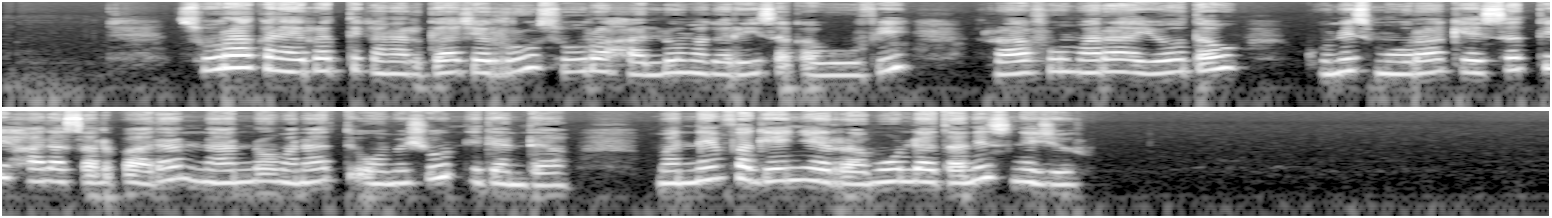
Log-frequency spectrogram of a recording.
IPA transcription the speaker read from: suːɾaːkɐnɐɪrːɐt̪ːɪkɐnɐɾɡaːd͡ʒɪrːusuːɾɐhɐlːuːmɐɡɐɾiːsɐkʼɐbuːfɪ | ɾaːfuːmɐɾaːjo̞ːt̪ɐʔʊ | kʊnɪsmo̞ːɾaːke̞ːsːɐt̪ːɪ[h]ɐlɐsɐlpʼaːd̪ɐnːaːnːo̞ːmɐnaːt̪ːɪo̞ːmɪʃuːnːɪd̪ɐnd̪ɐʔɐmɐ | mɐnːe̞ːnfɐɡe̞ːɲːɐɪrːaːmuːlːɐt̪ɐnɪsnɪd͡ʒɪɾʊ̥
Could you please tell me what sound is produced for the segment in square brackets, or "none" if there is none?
h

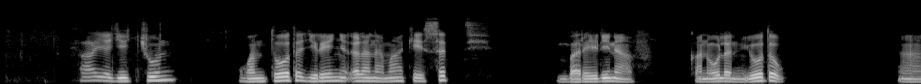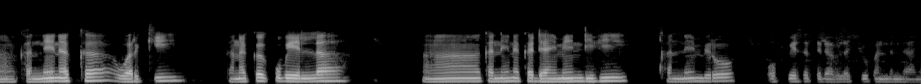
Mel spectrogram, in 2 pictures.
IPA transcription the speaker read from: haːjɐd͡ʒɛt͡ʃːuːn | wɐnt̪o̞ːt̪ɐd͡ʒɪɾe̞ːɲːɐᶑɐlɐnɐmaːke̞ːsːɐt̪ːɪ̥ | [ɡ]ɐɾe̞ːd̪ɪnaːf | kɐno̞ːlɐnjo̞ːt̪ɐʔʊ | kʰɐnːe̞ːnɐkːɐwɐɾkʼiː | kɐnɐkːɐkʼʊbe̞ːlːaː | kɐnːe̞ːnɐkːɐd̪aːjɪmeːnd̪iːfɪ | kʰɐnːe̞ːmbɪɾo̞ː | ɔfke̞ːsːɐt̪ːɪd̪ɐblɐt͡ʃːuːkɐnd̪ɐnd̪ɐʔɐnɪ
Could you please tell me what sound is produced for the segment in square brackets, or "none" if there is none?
b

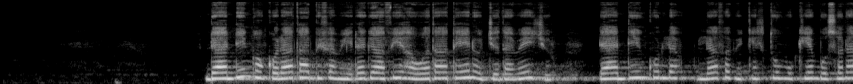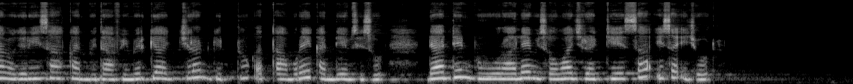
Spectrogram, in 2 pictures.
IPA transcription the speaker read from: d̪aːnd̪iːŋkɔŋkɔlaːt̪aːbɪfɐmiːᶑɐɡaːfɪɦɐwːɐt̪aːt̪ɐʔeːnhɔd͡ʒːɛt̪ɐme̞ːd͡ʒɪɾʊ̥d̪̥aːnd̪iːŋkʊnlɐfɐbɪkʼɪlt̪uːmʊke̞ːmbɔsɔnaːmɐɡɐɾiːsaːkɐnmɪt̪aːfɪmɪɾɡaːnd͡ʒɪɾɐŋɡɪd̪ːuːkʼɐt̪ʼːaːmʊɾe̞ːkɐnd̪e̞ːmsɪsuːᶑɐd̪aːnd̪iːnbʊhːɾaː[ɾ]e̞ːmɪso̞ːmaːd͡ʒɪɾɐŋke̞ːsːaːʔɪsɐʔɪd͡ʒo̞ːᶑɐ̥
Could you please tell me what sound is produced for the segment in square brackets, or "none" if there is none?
l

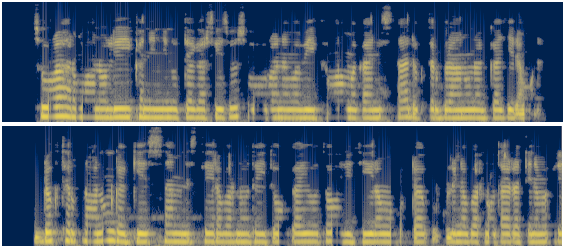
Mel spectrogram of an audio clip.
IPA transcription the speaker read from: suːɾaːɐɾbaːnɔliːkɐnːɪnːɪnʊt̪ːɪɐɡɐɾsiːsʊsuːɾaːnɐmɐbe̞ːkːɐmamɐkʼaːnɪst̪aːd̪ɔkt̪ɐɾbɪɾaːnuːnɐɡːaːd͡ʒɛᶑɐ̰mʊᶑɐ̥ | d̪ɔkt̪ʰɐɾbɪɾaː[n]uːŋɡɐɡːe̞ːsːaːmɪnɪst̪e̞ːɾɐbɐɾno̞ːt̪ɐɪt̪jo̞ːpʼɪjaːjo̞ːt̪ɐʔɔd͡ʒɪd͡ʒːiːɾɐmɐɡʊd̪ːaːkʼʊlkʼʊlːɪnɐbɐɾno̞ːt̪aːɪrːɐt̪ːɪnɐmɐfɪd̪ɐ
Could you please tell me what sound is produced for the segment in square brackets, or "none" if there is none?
n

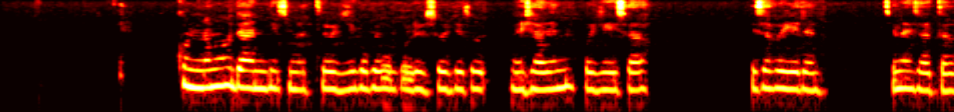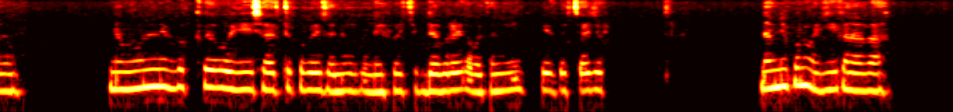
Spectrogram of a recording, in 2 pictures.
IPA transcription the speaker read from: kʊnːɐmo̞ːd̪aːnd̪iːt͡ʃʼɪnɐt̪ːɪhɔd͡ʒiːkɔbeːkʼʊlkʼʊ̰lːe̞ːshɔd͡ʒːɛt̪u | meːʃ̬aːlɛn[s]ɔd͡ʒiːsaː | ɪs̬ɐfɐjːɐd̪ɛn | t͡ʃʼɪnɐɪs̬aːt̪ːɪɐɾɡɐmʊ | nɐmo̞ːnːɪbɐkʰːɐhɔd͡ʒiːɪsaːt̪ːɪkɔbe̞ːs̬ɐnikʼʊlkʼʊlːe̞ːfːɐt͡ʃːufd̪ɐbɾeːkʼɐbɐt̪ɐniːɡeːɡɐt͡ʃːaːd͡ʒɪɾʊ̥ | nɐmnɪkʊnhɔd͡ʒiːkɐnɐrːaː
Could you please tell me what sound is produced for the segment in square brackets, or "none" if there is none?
h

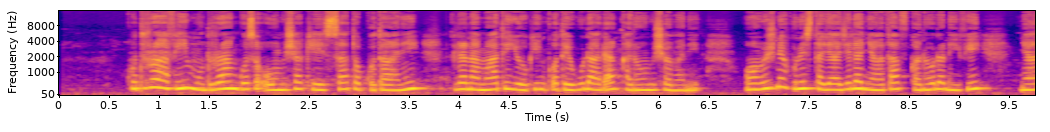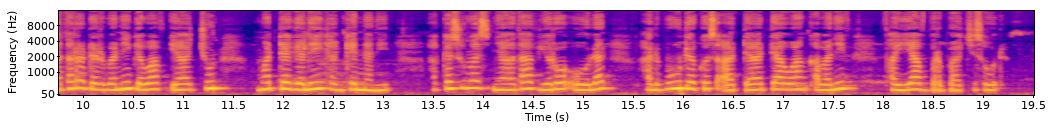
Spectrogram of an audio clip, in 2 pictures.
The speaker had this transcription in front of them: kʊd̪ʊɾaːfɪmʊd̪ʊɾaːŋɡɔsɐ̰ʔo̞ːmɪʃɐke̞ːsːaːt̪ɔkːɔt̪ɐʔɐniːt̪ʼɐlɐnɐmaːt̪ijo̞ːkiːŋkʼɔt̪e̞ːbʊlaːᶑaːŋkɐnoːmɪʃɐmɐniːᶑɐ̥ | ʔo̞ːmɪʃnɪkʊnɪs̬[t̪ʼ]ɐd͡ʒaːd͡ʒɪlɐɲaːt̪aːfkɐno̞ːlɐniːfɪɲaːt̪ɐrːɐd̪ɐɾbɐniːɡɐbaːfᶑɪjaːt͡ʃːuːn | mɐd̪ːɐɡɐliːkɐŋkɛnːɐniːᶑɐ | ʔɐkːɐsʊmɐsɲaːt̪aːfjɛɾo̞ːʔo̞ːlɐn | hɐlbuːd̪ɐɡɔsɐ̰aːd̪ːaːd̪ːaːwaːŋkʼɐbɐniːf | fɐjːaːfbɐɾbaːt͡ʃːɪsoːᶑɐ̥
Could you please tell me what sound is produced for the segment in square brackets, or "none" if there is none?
t̪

